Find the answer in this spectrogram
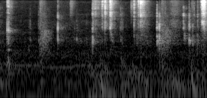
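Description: Plastic trigger sprayer on a glass spray bottle giving a few short spritzes, each a quick click with a brief hiss of mist.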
